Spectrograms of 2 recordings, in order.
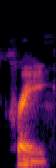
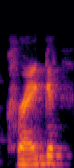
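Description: First: The vowel is long, like 'crayg'. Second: The vowel is short, like 'creg'. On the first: The speaker calls it right. "I love that the British actually pronounce it correctly. It's Craig" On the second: The speaker calls it wrong. "Most Americans, we say Craig, like C-R-E-G"

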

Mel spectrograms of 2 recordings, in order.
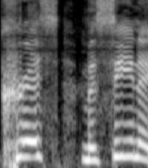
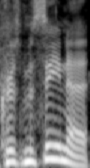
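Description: First: The two names are said with a clear break. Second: The two names are run together without a break. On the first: It is a first name and a last name. The speaker calls it right. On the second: It sounds like a single name. The speaker calls it wrong.

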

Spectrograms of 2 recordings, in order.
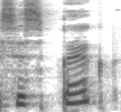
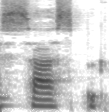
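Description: First: The stress is on the second syllable. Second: The stress is on the first syllable. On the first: It is used as a verb. "Я подозреваю" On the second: It is used as a noun. "подозреваемый"

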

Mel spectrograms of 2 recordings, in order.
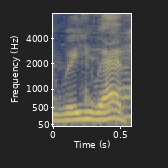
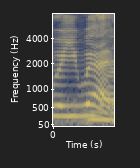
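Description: First: It is said in a sultry, seductive tone. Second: It is said in a plain, casual tone. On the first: The message is read as romantic or suggestive. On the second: A simple question about location.

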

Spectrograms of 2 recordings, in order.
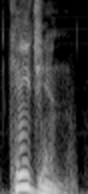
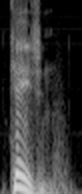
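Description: Both takes have the same delivery.

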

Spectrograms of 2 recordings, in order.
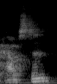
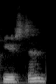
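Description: First: The first syllable sounds like 'how'. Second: The first syllable sounds like 'hyoo'. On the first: This is how the street in New York is named. The speaker calls it right. "but Houston" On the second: This is how the city in Texas is named. The speaker calls it wrong. "not Houston"

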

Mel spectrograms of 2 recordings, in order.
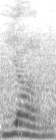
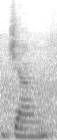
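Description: First: The word begins with a 'y' sound. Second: The word begins with a 'j' sound. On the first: The speaker calls it right. "it sounds like this" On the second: The speaker calls it wrong. "not jung. ... not ja"

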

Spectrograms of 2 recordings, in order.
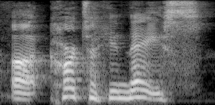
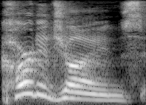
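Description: First: The stress falls in the native Spanish way. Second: The stress falls in an Anglicized, American way. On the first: The speaker calls it right. "get my emphasis on the right syllable" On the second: The speaker calls it wrong. "do a really American"

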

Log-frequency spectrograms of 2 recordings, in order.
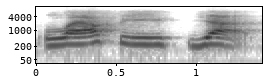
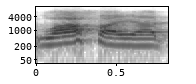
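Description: First: It is pronounced the way locals say it. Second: It is pronounced the way outsiders say it. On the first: The speaker lives in the town. The speaker calls it right. "It's Lafayette" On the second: The speaker is not from around here. The speaker calls it wrong. "you don't pronounce it Lafayette"

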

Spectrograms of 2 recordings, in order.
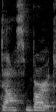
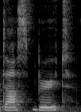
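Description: First: The second word's vowel sounds like 'oa' in boat. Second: The second word's vowel sounds like 'oo' in boot. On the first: "they'll go, I've heard Dust Boat" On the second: "they'll say either Dust Boot"

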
